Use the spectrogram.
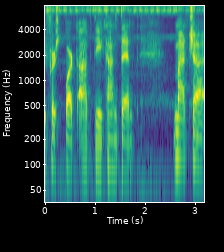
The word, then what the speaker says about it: Ma Cha: part of the content, Macha is actually a word in Thailand which means I'm late. It is spelled as MA space then CHA. It's actually two words, and it's not the flavor called matcha, which you can find in milk teas, or the chocolate Kit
